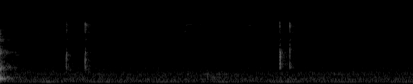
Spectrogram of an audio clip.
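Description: Two faint double clicks of a computer mouse, about a second in and again near three seconds, over near-silent room tone.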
